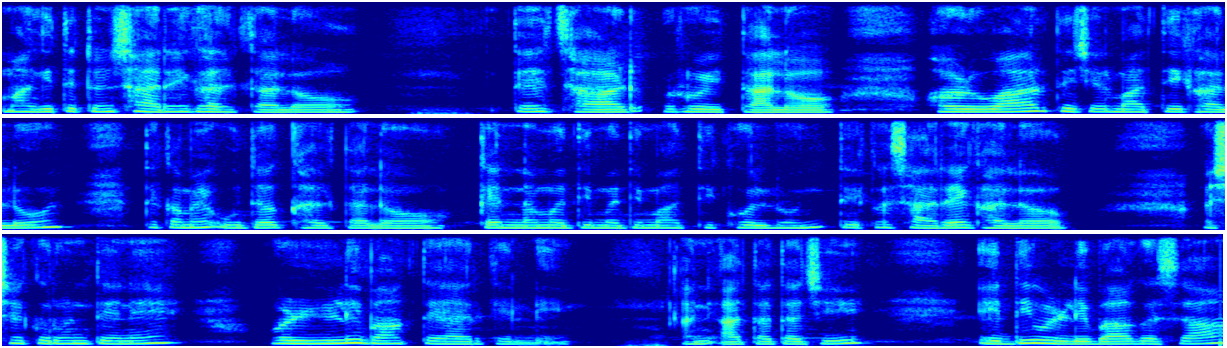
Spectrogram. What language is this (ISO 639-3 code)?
kok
